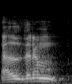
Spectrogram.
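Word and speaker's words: Yıldırım: तो उसने तैमूर ने यल्दरम को, एल्दरम प्रोनाउंस करते हैं, मैं लोकल में उसमें कर रहा हूँ, कैद करके उसके हरम पे भी कब्जा कर लिया था।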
